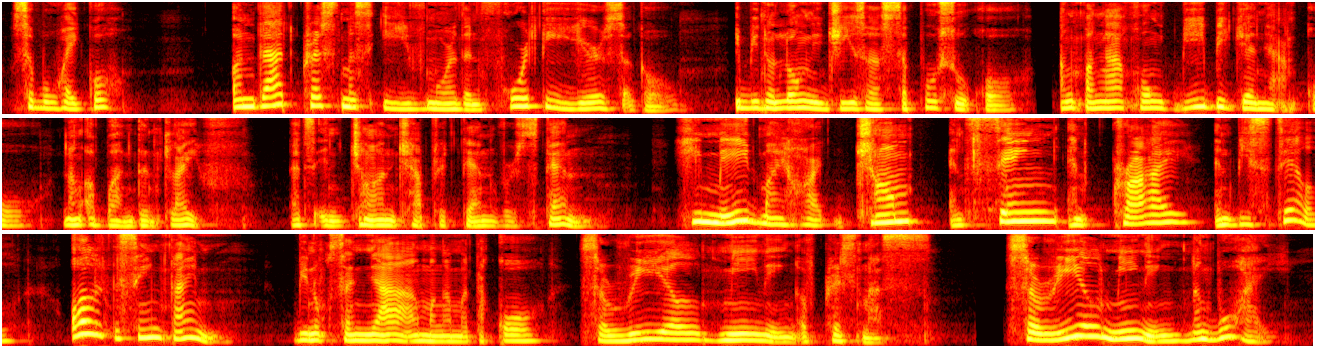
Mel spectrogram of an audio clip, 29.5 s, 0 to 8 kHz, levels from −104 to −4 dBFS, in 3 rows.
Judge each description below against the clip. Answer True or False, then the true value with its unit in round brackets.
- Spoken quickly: False (135 wpm)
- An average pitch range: False (5.8 semitones)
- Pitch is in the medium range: True (160 Hz)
